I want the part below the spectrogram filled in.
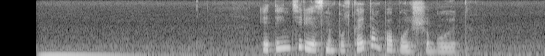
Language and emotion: Russian, positive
